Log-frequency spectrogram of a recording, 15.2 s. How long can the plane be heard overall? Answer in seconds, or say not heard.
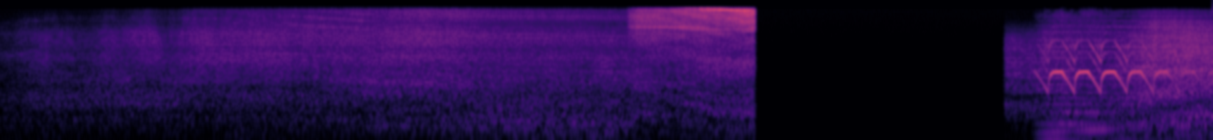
12 s.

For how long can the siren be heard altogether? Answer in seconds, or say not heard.
2 s.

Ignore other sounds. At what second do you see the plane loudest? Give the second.
15 s.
